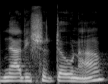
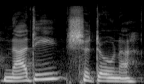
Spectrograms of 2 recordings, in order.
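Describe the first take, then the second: First: The term is said at a quicker pace. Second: The term is said at a slower pace.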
